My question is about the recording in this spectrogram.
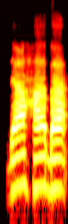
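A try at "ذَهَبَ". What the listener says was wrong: Agak rapuh dikit, ada titiknya. Zahaba, zahaba gede. Zahaba.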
